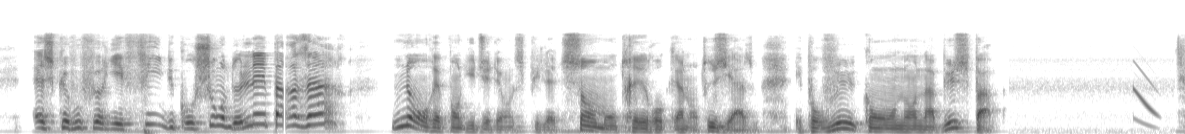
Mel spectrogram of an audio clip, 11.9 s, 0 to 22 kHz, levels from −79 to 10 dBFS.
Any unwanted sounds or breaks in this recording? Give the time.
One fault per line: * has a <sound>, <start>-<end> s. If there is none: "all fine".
* has a dropout, 2.8-2.9 s
* has a chirp, 11.3-11.6 s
